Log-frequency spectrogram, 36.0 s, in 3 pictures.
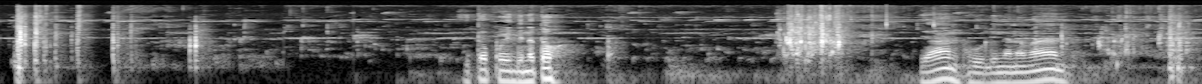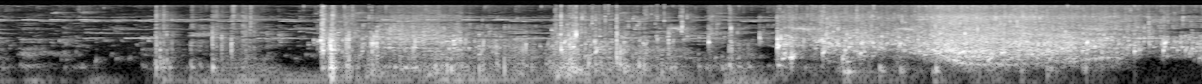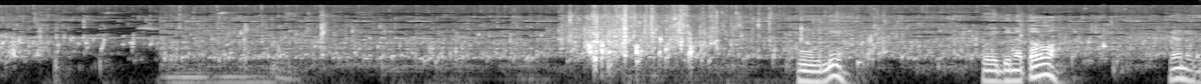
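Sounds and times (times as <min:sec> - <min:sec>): creek water trickling and sloshing: 0:01.2 - 0:36.0
water splashes: 0:07.8 - 0:12.0, 0:15.1 - 0:36.0.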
